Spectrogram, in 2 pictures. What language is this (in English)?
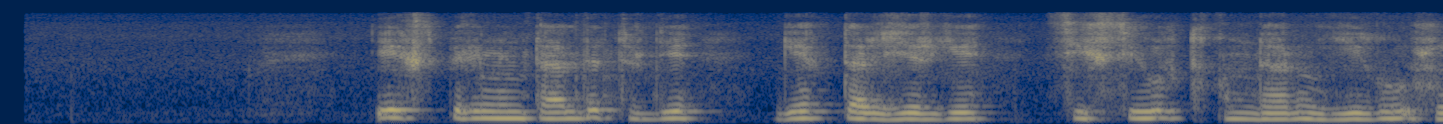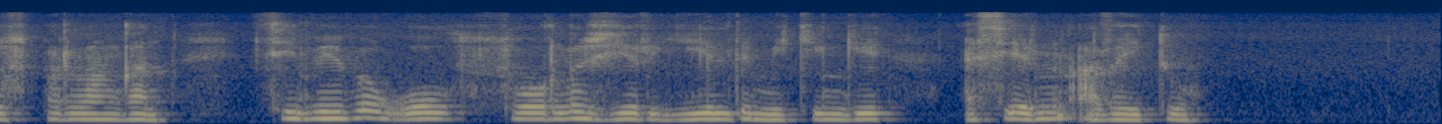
Kazakh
